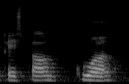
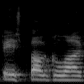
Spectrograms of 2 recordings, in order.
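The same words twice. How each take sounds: First: Glove is said with a W instead of L. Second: Glove is said with a clear L sound. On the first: The speaker calls it wrong. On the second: The speaker calls it right.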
